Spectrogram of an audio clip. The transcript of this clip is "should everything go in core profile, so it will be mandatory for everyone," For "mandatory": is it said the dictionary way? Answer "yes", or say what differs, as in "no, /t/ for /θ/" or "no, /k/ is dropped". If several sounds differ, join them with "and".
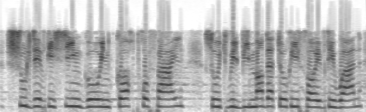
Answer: no, /n/ is dropped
